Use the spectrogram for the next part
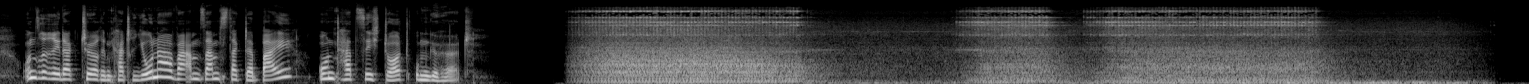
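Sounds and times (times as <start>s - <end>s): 
speech: 0.2s - 4.8s
tools knocking plaster off old walls in a building being converted: 5.7s - 8.4s, 9.4s - 13.5s.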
